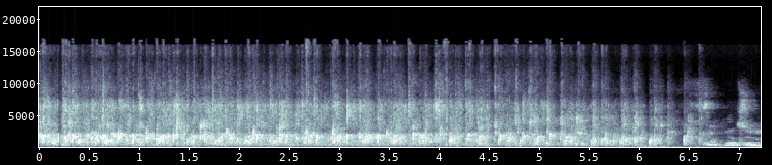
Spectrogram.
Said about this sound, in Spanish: Y un aplauso para todas las chicas de la vecinal, que se lo merecen.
